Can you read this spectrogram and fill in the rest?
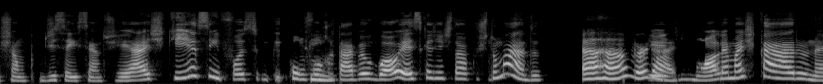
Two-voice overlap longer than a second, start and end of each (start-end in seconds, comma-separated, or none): none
